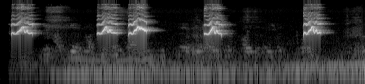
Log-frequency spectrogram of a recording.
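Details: Pet female cockatiel of the normal grey colour calling in short scratchy upslurred bursts, five notes with the third loudest and slightly longer, separated by pauses of roughly one to two seconds, low background hum.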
